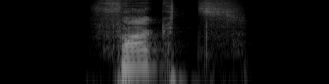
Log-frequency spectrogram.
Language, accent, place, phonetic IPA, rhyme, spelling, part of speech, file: German, Germany, Berlin, [fakt͡s], -akt͡s, Fakts, noun, De-Fakts.ogg
- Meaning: 1. genitive singular of Fakt 2. plural of Fakt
